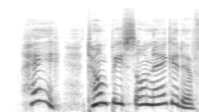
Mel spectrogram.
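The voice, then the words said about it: Fake positive voice. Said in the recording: “in my fake positive voice.”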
